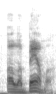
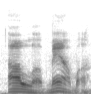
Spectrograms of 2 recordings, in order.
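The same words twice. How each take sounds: First: The first syllable is flat with no stress. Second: The first syllable carries a secondary stress. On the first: The speaker calls it wrong. "You can't just say it with the same flatness" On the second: The speaker calls it right. "You need to say Alabama is the word"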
